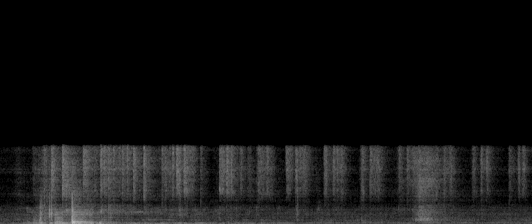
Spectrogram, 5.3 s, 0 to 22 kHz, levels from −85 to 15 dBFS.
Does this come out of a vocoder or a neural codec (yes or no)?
yes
